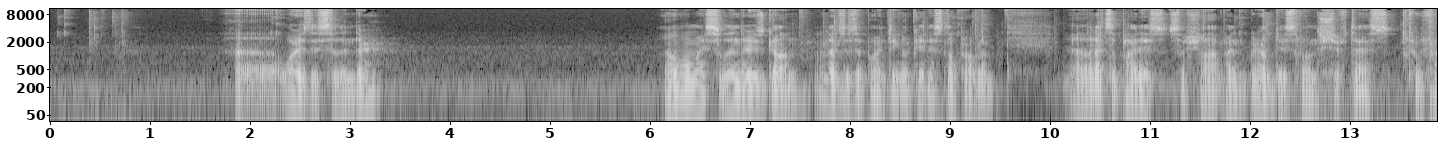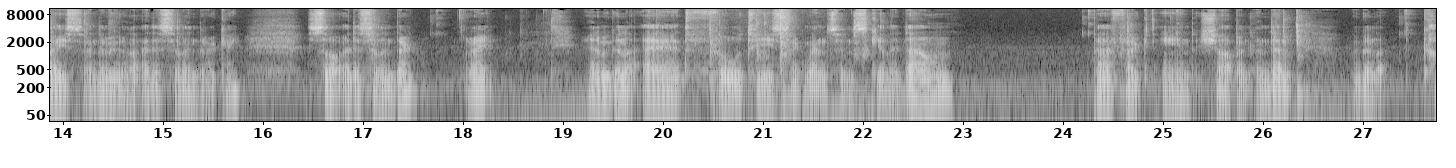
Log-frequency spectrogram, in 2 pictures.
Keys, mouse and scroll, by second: 0.2 shift+middle click, 1.9 shift+click, 2.5 shift+middle click, 7.8 shift+2, 8.2 middle click, 8.7 click, 8.9 Tab, 10.1 q, 10.8 Tab, 10.8 ctrl+click, 11.5 Tab, 11.5 click, 12.0 shift+middle click, 12.9 shift+s, 13.1 shift+s, 13.5 Tab, 14.2 shift+a, 14.5 shift+a, 14.7 shift+a, 17.2 click, 18.0 middle click, 18.3-19.2 middle drag, 19.5 click, 20.2 4, 21.5 Return, 21.5 0, 21.6 s, 23.9 click, 24.8 click, 25.1 middle click, 25.6 middle click, 27.1 click, 27.1 s, 27.1 z.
